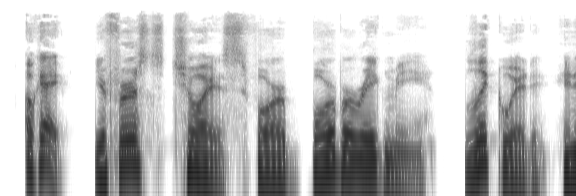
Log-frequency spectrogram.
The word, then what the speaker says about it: borborygmi: Borborygmi. Nailed it. Or Borborygmi. Maybe. We'll see. Borborygmi. The phonetic spelling had the first initial as BAWR, like bar, Borygmi, and then the end was MAYH or something weird.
